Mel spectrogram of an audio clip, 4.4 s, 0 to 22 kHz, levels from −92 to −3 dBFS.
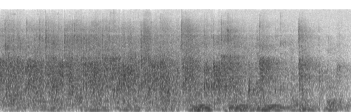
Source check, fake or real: real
